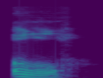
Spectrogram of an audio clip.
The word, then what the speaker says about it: Hull: And I'm surprised I pronounced the H then as well. It's normally Hull.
